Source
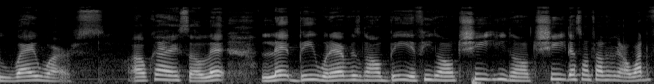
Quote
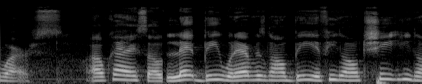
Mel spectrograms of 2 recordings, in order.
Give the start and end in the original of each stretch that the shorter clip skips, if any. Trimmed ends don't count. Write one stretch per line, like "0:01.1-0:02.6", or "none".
0:02.0-0:02.6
